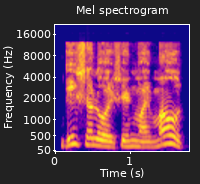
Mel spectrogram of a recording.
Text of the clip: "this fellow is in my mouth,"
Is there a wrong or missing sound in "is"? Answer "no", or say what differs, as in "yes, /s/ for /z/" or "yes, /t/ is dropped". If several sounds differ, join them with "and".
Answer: yes, /s/ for /z/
